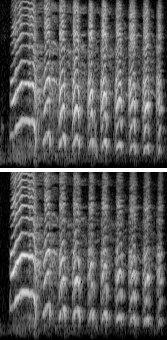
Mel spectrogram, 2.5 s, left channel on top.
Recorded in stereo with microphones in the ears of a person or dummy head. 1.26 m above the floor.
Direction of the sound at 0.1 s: 20° right (ahead or behind).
